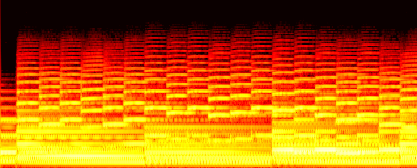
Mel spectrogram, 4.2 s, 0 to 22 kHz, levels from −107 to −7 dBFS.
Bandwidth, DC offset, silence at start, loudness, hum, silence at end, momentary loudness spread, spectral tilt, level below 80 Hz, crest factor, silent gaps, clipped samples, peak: 7.4 kHz; under 0.1%; 0 s; -18 LUFS; none; 0 s; 5 LU; -8 dB/octave; -66 dBFS; 12 dB; none; under 0.1%; -4 dBFS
